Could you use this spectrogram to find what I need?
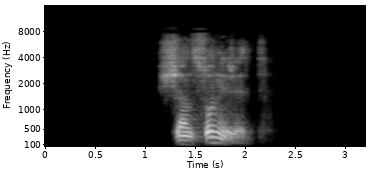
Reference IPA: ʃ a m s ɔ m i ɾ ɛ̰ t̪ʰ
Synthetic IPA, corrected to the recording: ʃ a n s ɔ n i ɾ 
